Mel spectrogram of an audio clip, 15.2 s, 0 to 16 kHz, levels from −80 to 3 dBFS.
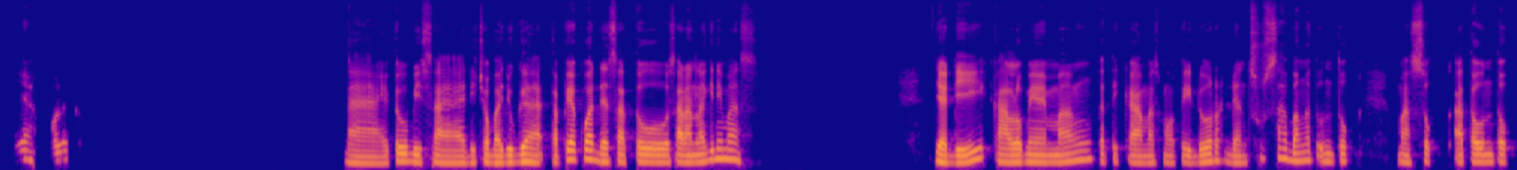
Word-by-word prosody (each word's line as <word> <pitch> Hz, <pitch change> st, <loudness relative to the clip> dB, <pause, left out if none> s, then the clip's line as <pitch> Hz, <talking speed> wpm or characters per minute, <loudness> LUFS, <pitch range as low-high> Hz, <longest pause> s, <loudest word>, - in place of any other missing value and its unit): Iya, 160 Hz, 0 st, -5 dB, 0.2 s
boleh 140 Hz, +4 st, -5 dB
kok. -, -, -33 dB, 2.6 s
Nah, 100 Hz, -2 st, -2 dB
itu 105 Hz, +5 st, -1 dB
bisa 115 Hz, -1 st, 0 dB, 0.2 s
dicoba 110 Hz, 0 st, +1 dB
juga. 115 Hz, 0 st, +3 dB
Tapi 155 Hz, +8 st, +2 dB
aku 165 Hz, +2 st, +5 dB
ada 125 Hz, -6 st, +2 dB
1 115 Hz, -1 st, +2 dB
saran 115 Hz, -1 st, +4 dB
lagi 120 Hz, +5 st, +1 dB
nih, 170 Hz, +1 st, +1 dB
Mas. 155 Hz, -5 st, -3 dB, 1.8 s
Jadi, 115 Hz, +8 st, +4 dB
kalau 115 Hz, -1 st, +3 dB
memang 120 Hz, +6 st, 0 dB
ketika 120 Hz, -5 st, -3 dB
Mas 110 Hz, +1 st, -5 dB
mau 110 Hz, -, -4 dB
tidur 115 Hz, +4 st, -1 dB
dan 110 Hz, -4 st, -4 dB
susah 175 Hz, +8 st, -5 dB
banget 140 Hz, -2 st, -1 dB
untuk 125 Hz, 0 st, -5 dB, 0.3 s
masuk 120 Hz, +1 st, -4 dB, 0.2 s
atau 120 Hz, +1 st, +2 dB
untuk 120 Hz, 0 st, -3 dB
120 Hz, 120 wpm, -23 LUFS, 115-130 Hz, 2.6 s, aku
